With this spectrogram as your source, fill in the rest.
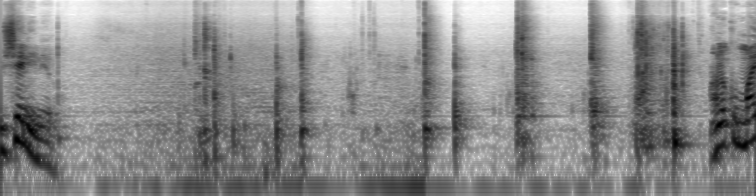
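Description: A man gulps water from a plastic bottle.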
